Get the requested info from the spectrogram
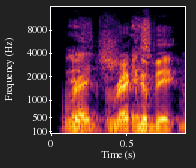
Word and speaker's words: Reykjavik: Revnik, what's the capital of Iceland? – Reykjavik.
